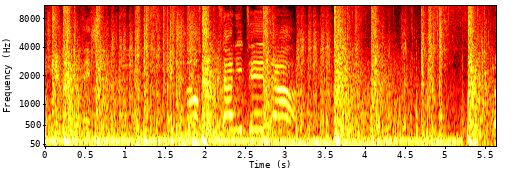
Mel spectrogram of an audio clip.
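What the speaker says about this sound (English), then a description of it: "I love the range here for the gunfight." A Wehrmacht battle in Call to Arms: Gates of Hell fills with scattered rifle shots and bursts of machine-gun fire at mid distance, alongside a low steady rumble and occasional speaking voices.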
